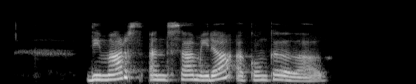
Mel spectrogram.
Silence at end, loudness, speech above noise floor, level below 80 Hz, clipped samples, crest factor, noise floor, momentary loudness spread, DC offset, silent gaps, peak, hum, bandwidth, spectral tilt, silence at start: 0.9 s; -17 LUFS; 31 dB; -60 dBFS; under 0.1%; 16 dB; -48 dBFS; 11 LU; under 0.1%; none; -2 dBFS; none; 7.6 kHz; -5 dB/octave; 0.85 s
